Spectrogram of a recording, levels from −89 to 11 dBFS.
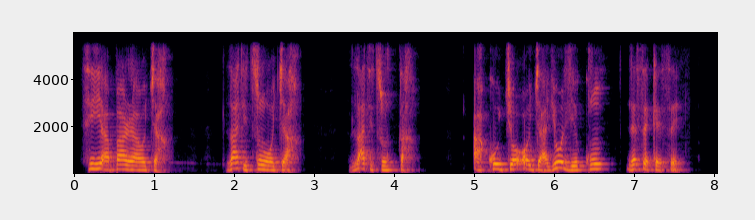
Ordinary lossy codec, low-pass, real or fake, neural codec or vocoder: none; 5.4 kHz; real; none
